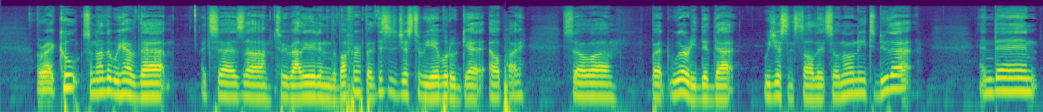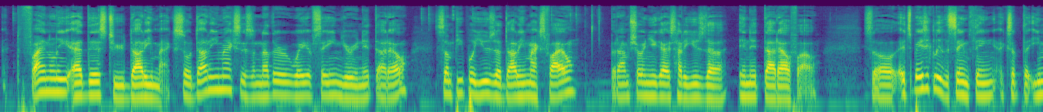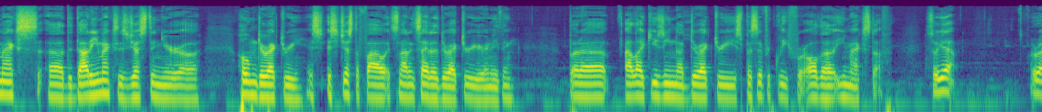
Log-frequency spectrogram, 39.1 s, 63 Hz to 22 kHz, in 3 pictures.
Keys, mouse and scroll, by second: 0.4 click, 0.7 scroll down 1, 3.1-4.5 drag, 4.6-5.7 drag, 7.4-8.4 scroll down 1, 8.4-8.7 scroll down 1, 9.2 scroll down 2, 9.8 scroll down 2, 10.0 middle click, 13.2-14.6 drag, 15.3-17.2 drag, 18.3 click, 18.9-20.1 drag, 20.3 click, 26.3-27.8 drag.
